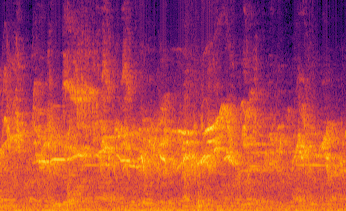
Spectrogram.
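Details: Competition hwamei (Garrulax canorus), an old wild-caught bird in a cage, delivering continuous varied song: quick whistled phrases, slurred notes and twitters with no pauses.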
